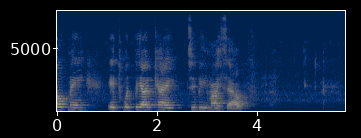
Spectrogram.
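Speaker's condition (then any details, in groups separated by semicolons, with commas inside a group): Cerebral palsy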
